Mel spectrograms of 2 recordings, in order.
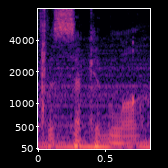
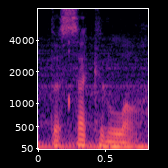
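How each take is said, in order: Both takes have the same delivery.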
